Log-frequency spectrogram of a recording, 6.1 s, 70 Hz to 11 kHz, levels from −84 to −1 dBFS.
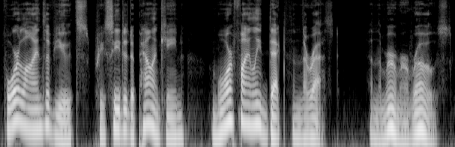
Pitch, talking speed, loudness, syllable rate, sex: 110 Hz, 170 wpm, -19 LUFS, 5.1 syllables/s, male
